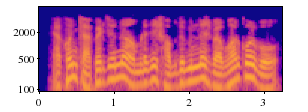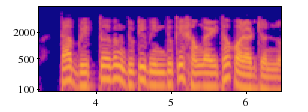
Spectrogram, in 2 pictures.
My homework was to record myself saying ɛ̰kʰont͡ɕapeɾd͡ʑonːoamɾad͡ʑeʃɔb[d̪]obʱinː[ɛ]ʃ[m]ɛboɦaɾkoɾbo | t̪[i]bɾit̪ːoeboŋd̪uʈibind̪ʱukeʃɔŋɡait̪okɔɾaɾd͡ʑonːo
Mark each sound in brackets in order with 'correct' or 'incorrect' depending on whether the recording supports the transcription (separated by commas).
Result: correct, incorrect, incorrect, incorrect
